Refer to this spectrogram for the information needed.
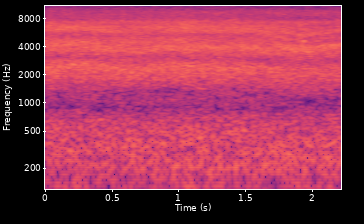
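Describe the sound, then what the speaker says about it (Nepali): Steady rushing of a river, the Kankai, flowing at Domukha in Jhapa, Nepal, a continuous even roar without talk. "यो खोलाको आवाज"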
